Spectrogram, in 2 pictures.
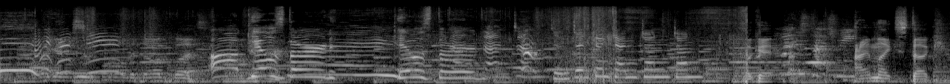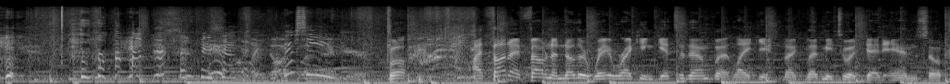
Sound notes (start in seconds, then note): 9.5 laughing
